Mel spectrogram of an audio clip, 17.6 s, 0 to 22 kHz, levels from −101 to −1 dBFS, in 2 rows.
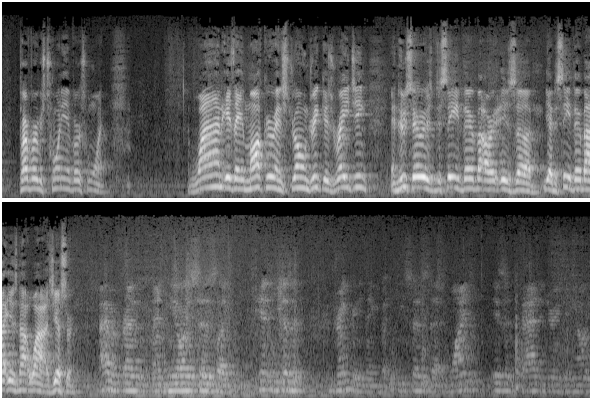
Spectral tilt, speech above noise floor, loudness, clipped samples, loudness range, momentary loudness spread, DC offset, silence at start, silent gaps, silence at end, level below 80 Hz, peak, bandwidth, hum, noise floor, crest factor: -3.5 dB/octave; 35 dB; -20 LUFS; under 0.1%; 19 LU; 24 LU; under 0.1%; 0.25 s; none; 0.1 s; -56 dBFS; -2 dBFS; 16 kHz; none; -56 dBFS; 20 dB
